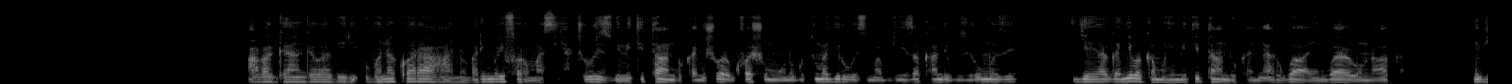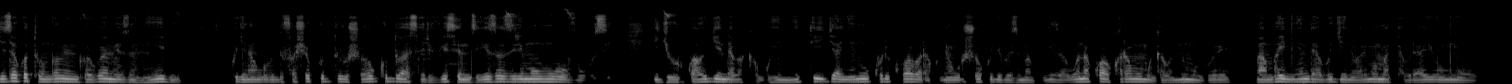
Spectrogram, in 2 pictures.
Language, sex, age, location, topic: Kinyarwanda, male, 18-24, Nyagatare, health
